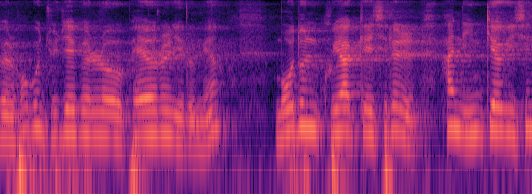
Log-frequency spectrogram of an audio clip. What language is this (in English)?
Korean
